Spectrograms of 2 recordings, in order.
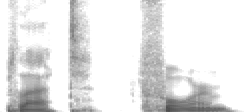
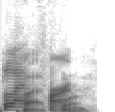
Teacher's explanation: I didn't pronounce the T. Yeah, well, you used what we call a stop T.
